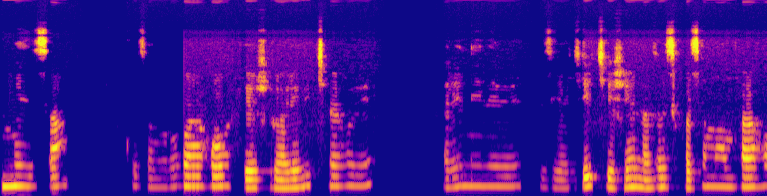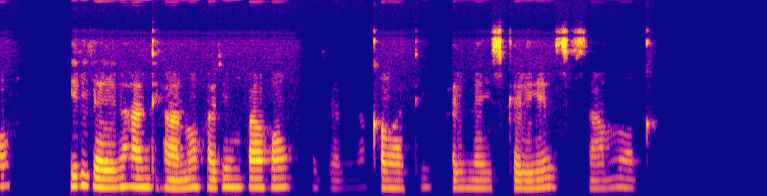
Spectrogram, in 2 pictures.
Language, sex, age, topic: Kinyarwanda, female, 25-35, finance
